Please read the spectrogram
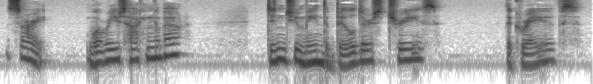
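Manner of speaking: lifted pitch, genuinely lost in the conversation; confused. A narrator's reading. Arya confusedly asking Simon what he meant.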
